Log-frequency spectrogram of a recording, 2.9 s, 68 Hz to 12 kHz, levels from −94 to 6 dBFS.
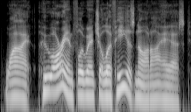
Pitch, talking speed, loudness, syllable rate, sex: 145 Hz, 210 wpm, -17 LUFS, 5.5 syllables/s, male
